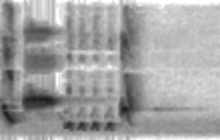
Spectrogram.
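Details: Short nightingale phrase meant to tutor goldfinches: a high falling note, a level whistle, then four or five quick lower repeated notes and a final sharp upslurred note.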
